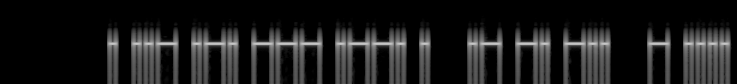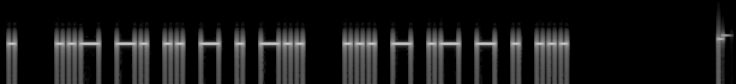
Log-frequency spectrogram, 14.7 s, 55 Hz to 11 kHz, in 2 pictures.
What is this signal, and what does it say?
Morse code, heard as a keyed tone, about 20 wpm, 700 Hz. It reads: EUROPE AND THE UNITED STATES
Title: Sets of 5 Words Encore2 20wpm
